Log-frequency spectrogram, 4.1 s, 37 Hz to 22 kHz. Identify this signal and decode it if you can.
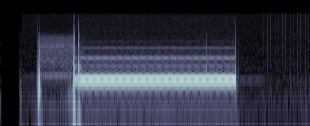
Dial tone (North America), 350 + 440 Hz.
